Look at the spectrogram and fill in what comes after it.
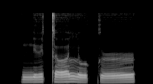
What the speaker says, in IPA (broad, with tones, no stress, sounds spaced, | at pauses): n ɪ˨˦ t ʌ˨˦ l ʊ˨ k ə˞˨˦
